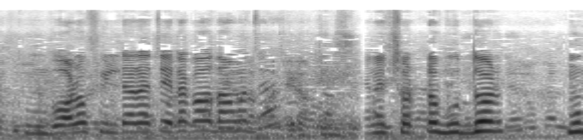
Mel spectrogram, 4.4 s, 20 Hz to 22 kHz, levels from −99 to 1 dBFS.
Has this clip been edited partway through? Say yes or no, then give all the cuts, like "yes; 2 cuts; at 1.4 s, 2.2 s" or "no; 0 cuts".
yes; 1 cut; at 2.7 s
